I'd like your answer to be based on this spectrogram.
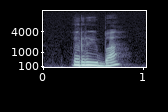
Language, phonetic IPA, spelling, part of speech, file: Russian, [ˈrɨbə], рыба, noun, Ru-рыба.ogg
- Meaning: 1. fish (as a living animal) 2. fish (as food) 3. blocked game; block 4. placeholder, lorem ipsum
